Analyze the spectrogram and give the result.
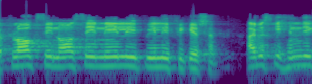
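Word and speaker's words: floccinaucinihilipilification: देखो फ्लॉक्सी नोसी नीली पीली फिकेशन फ्लॉक्सी नोसी नीली पीली फिकेशन डिवाइड कर दो ये फ्लॉक्सी ये नोसी ये नीली ये पीली ये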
